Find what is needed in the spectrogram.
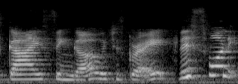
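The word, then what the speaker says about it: Geissinger: actually messaged me because on my last video i was pronouncing it wrong and completely butchering her name so it's guy singer which is great this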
